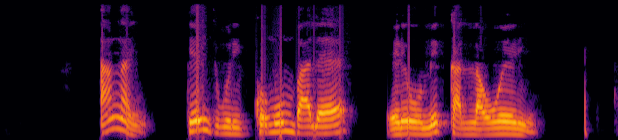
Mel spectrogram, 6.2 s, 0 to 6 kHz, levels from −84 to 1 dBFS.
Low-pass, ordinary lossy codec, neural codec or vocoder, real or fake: 5.4 kHz; AAC, 32 kbps; none; real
